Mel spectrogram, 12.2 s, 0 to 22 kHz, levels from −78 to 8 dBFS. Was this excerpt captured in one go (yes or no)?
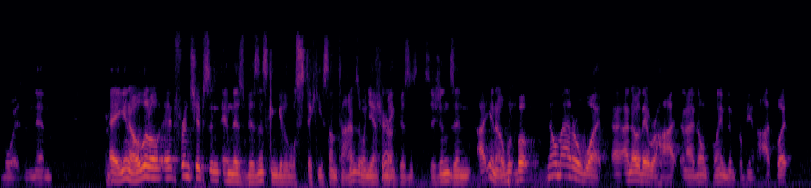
yes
